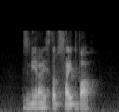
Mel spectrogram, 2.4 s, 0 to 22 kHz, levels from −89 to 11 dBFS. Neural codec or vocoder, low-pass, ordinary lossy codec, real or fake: autoencoder, 48 kHz, 32 numbers a frame, DAC-VAE, trained on Japanese speech; 19.8 kHz; AAC, 24 kbps; fake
